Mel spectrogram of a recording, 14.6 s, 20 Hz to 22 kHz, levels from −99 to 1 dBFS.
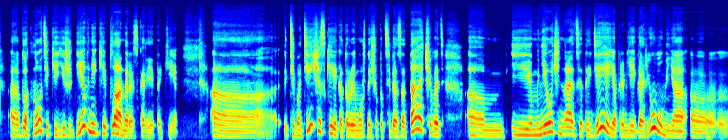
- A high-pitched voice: No, medium, 170 Hz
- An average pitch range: No, wide, 6.6 semitones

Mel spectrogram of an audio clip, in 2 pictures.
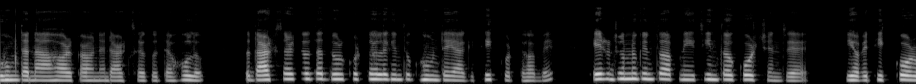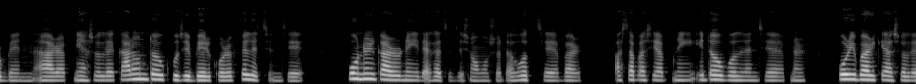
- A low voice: No, high, 200 Hz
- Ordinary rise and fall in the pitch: Yes, average, 3.2 semitones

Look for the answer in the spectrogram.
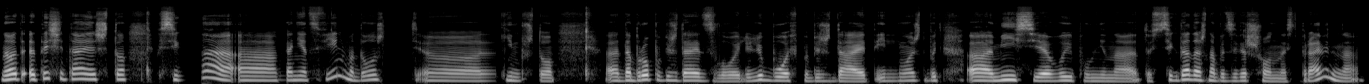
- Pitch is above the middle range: No, medium, 180 Hz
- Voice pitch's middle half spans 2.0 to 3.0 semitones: No, average, 4.3 semitones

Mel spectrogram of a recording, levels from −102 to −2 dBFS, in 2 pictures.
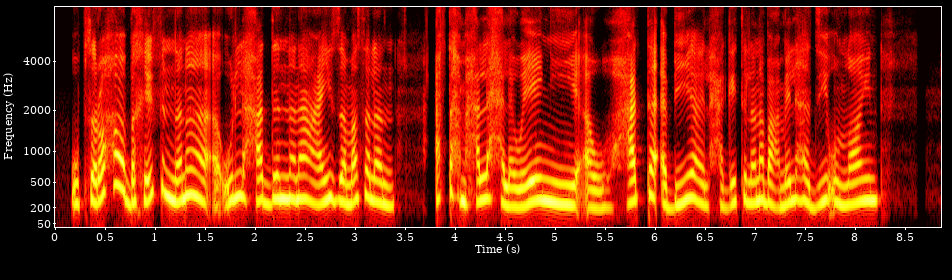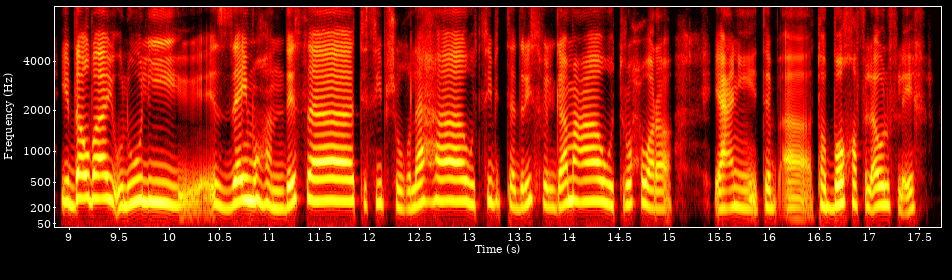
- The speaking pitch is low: No, very high, 255 Hz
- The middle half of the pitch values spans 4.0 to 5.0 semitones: No, average, 3.4 semitones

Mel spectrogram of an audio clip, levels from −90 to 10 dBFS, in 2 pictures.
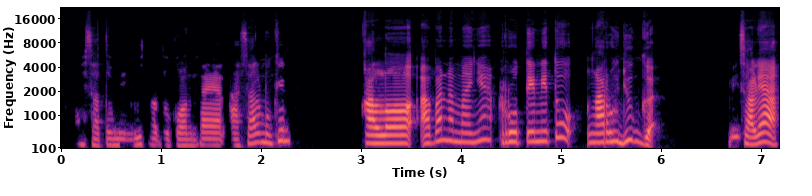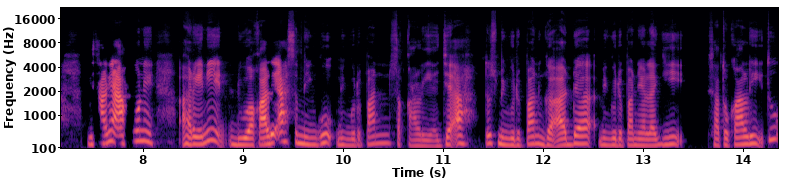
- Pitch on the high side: Yes, high, 210 Hz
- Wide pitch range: Yes, wide, 5.9 semitones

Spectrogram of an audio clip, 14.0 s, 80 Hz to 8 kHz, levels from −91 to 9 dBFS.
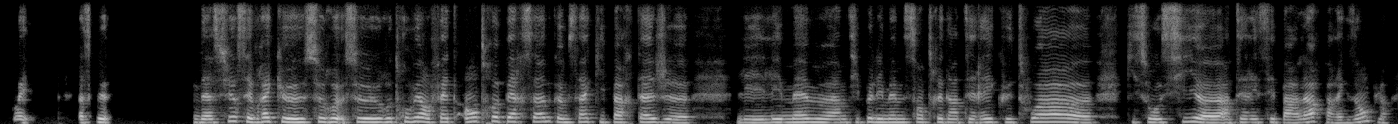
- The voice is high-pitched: Yes, high, 220 Hz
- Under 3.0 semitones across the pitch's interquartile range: Yes, narrow, 2.4 semitones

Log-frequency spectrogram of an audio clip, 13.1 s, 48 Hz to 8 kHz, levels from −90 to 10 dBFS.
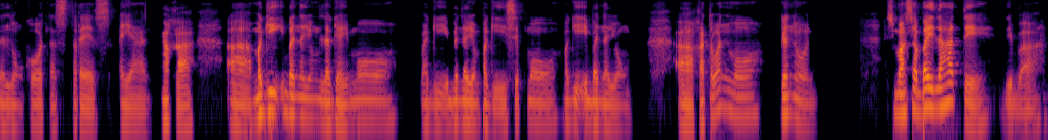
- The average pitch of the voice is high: No, very low, 95 Hz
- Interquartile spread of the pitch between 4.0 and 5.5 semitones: Yes, average, 5.0 semitones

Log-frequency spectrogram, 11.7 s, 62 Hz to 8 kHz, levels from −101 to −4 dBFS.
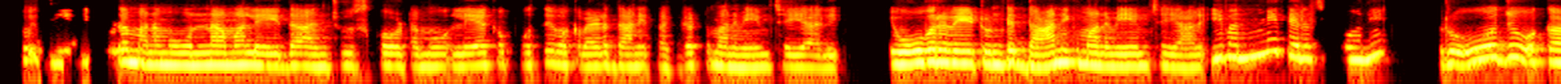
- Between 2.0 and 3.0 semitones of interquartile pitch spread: No, average, 4.0 semitones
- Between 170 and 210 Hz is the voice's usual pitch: Yes, high, 190 Hz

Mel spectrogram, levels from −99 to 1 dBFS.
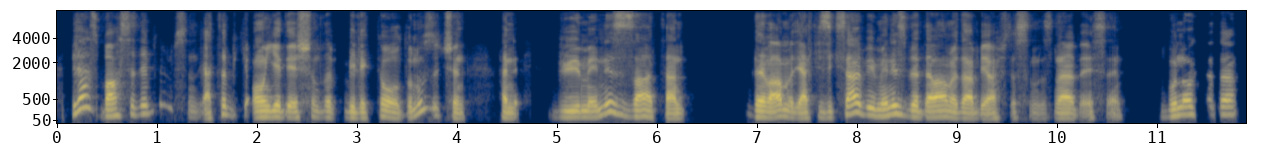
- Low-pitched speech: Yes, low, 115 Hz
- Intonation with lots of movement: Yes, wide, 6.9 semitones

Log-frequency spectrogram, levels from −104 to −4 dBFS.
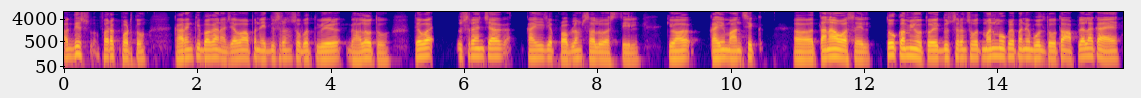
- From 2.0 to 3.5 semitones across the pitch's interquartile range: Yes, average, 2.9 semitones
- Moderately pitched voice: No, low, 115 Hz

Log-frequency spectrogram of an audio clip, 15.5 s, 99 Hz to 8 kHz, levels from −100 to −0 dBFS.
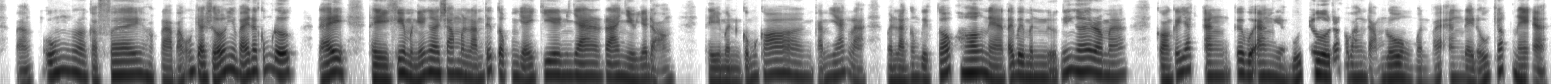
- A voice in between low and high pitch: Yes, medium, 150 Hz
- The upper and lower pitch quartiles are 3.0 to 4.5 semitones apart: No, average, 5.1 semitones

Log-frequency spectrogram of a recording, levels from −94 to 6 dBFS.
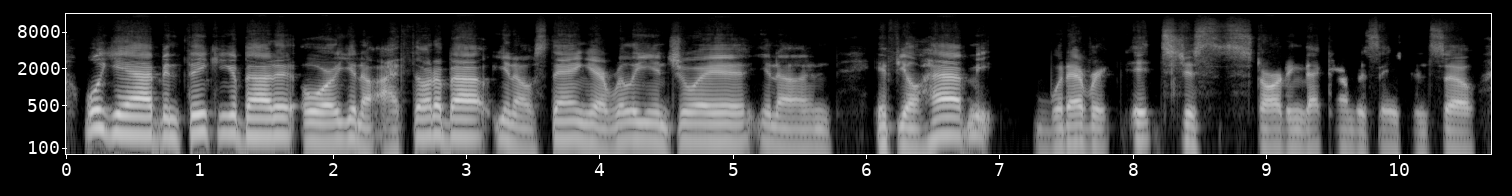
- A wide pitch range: Yes, wide, 6.3 semitones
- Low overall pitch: Yes, low, 130 Hz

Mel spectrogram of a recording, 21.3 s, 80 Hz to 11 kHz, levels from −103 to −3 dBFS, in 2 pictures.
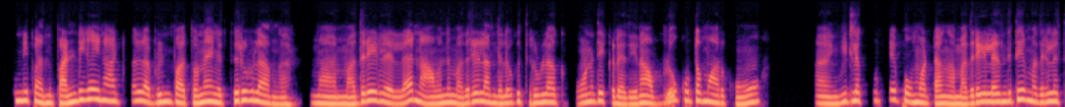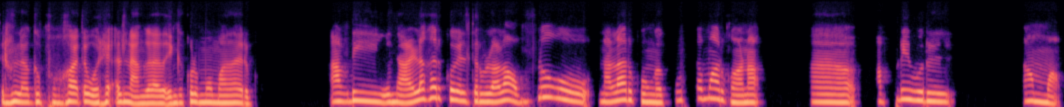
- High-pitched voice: Yes, high, 195 Hz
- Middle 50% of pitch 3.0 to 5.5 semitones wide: Yes, average, 3.4 semitones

